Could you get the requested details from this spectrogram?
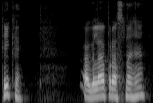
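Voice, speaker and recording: A man's voice: sits high, steady tone, normal speed, dark tone, dry recording, studio quality. A man teaching an exam-prep lesson, explaining each question step by step and checking in often with the listener. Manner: explains step by step with frequent "ठीक है" and "है ना".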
